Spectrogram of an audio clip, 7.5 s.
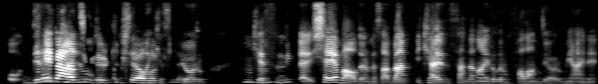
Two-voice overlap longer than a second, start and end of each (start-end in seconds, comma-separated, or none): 0.5-2.5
